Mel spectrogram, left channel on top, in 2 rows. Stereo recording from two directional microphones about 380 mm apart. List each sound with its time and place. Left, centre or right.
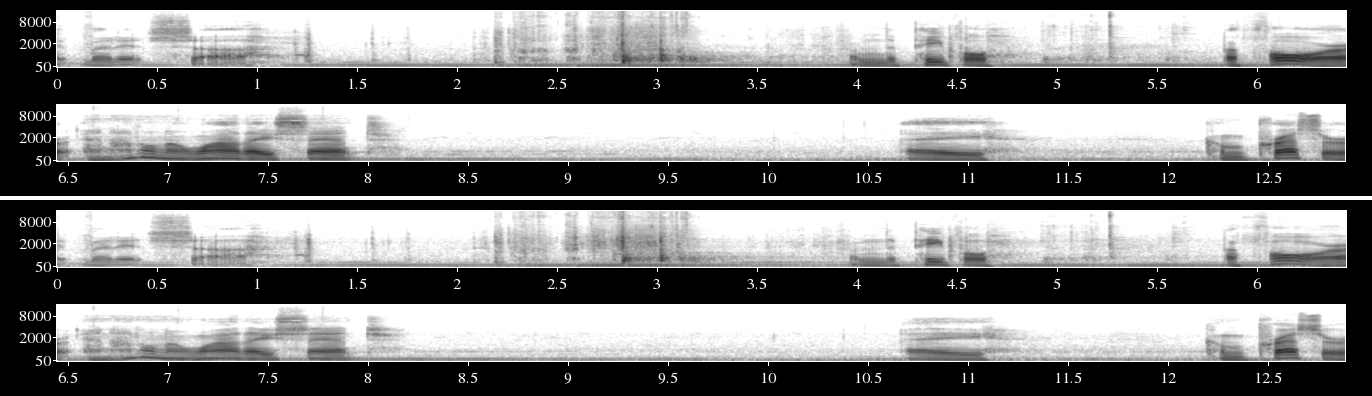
0.2 s speech: centre
2.1 s scissors: centre
3.9 s speech: centre
5.8 s speech: centre
10.7 s speech: centre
